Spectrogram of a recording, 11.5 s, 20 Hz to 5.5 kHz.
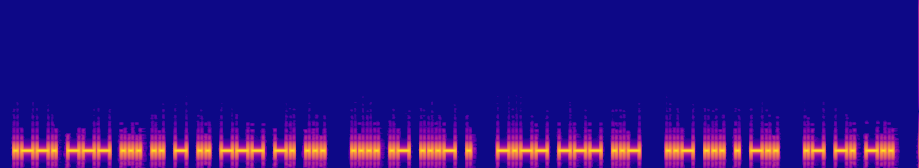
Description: Morse code, heard as a keyed tone, about 25 wpm, 600 Hz. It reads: POSITIONS HAVE YOU USED AND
